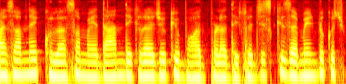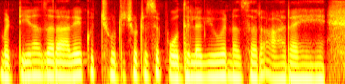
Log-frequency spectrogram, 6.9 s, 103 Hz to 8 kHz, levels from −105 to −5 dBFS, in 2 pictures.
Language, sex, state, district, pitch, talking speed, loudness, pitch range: Hindi, female, Bihar, Madhepura, 165 Hz, 260 wpm, -18 LUFS, 155-170 Hz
